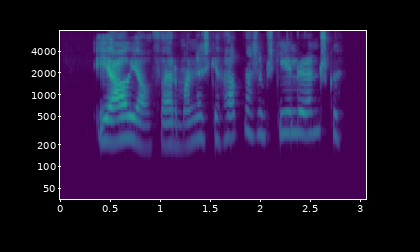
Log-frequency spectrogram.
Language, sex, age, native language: Icelandic, female, 13, Icelandic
